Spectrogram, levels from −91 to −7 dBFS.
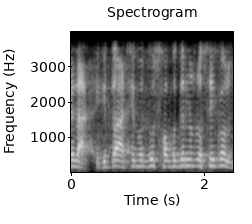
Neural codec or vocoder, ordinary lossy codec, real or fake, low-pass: codec, 16 kHz, 4.8 kbps, FACodec; none; fake; 3.6 kHz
